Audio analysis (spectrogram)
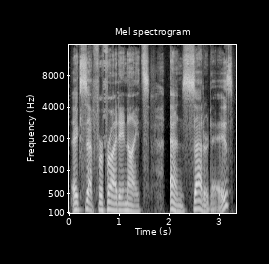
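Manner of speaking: slow, teasing afterthought with a swoop up at the end; playful lilt. A narrator's reading. Derek jokes to Mitzi about his weekends, playfully lilting. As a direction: tease it out slyly. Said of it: "said with a playful lilt".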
